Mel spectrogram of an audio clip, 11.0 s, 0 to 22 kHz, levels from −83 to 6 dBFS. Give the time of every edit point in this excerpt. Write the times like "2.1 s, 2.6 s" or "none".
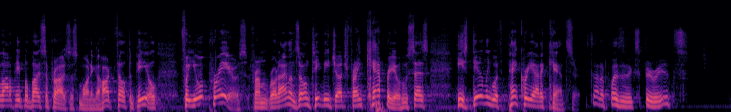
8.5 s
